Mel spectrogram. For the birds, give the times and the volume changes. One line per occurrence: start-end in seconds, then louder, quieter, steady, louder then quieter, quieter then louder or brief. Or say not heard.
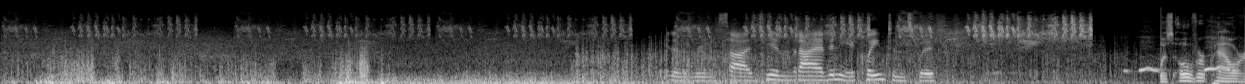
0.0-12.3 louder.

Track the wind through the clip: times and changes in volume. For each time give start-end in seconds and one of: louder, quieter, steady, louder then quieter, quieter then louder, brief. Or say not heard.
0.0-12.4 quieter.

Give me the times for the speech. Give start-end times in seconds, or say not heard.
6.7-9.4, 11.6-12.4.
